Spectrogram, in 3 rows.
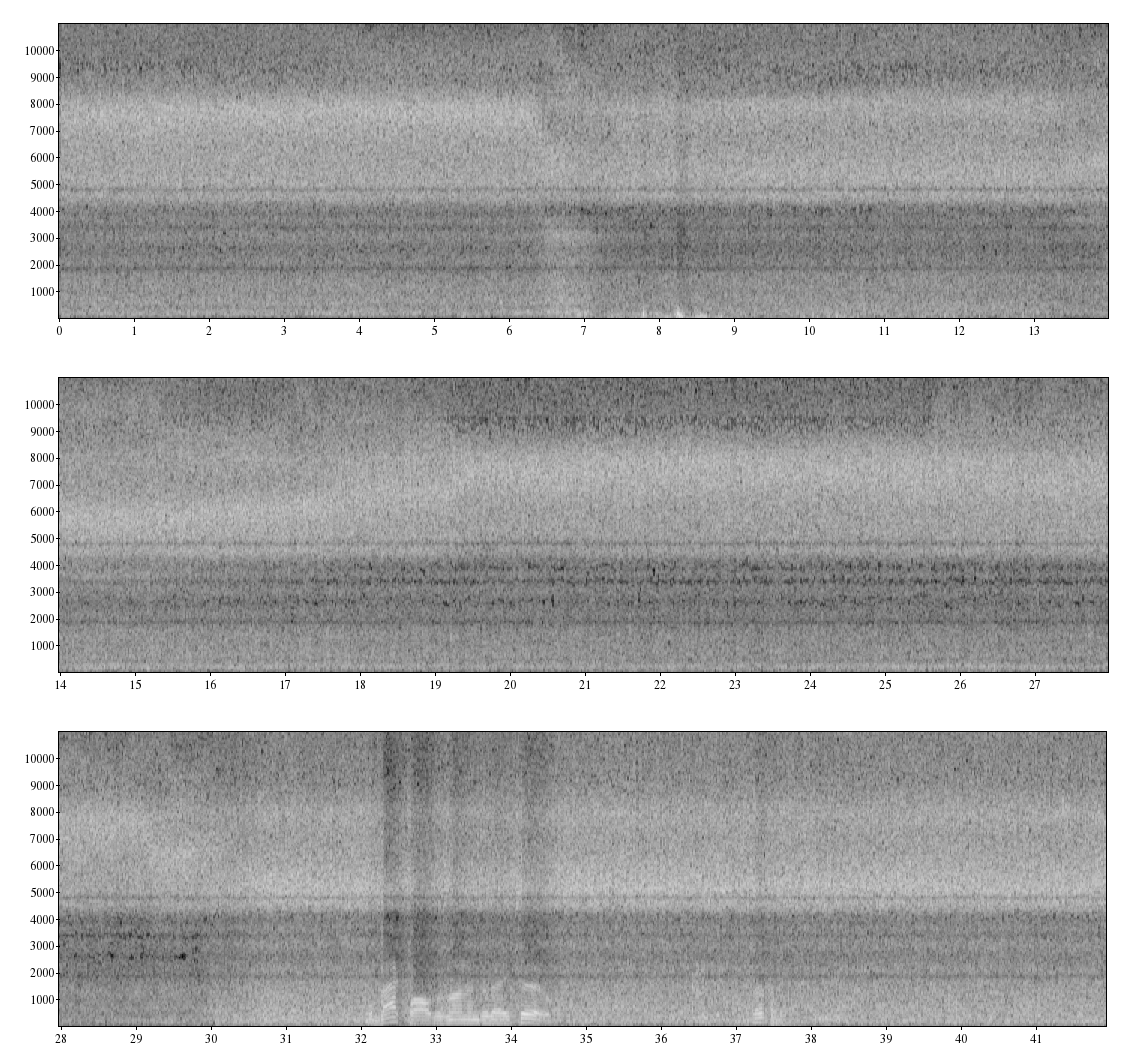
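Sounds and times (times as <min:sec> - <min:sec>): waterfall rushing: 0:05.6 - 0:17.4, 0:27.3 - 0:41.9.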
